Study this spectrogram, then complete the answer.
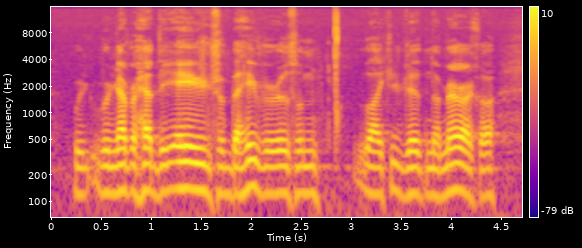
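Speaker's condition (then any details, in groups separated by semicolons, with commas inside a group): Tongue cancer surgery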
